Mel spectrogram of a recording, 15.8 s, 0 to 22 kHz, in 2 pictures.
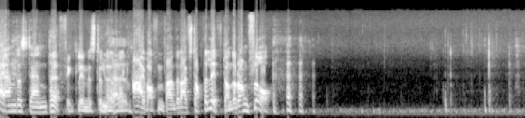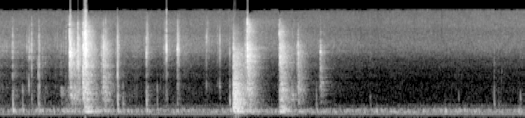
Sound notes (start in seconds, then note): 4.1 chuckles; 6.4 feet shuffling; 9.2 door squeaking; 12.0 door bangs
